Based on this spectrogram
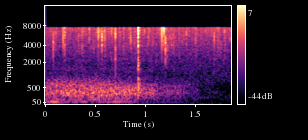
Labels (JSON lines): {"label": "biophony, growl", "recorder": "SoundTrap 500"}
